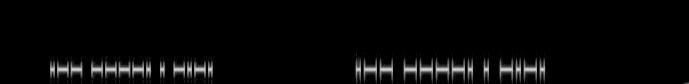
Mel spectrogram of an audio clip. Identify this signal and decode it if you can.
Morse code, heard as a keyed tone, about 38 wpm, 700 Hz. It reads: W9EC W9EC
